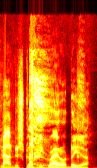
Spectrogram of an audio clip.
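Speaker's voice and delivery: put-on Southern accent. Voicing someone planning a gender reveal explosion: put-on southern accent. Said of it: "I don't know why I went southern like that".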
